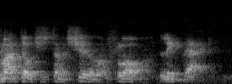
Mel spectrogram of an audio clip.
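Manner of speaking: ordinary talk, nothing marked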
